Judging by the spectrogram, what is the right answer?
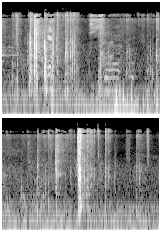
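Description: Skateboard wheels rolling over concrete paving stones, with sharp clacks of the board popping and slapping down during flip-trick attempts: a quick cluster in the first second and a half, then single cracks, the loudest just before five seconds in.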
